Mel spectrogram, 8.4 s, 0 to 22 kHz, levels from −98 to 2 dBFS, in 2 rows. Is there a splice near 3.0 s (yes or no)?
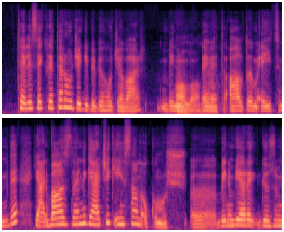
no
